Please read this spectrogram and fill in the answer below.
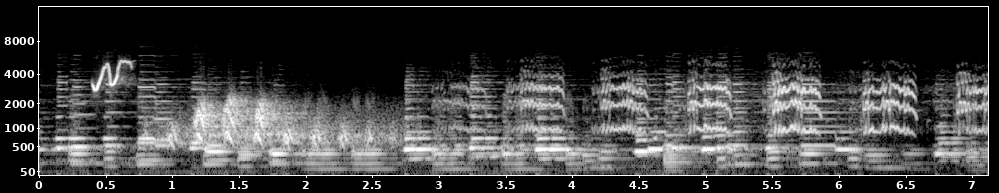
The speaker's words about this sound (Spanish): La diuca. La diuca es una de las aves más abundantes y conocidas del territorio, ya que se encuentra en gran número y durante todo el año. Su figura característica de aspecto robusto y cola larga se puede ver en todo tipo de ambientes, en campos,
